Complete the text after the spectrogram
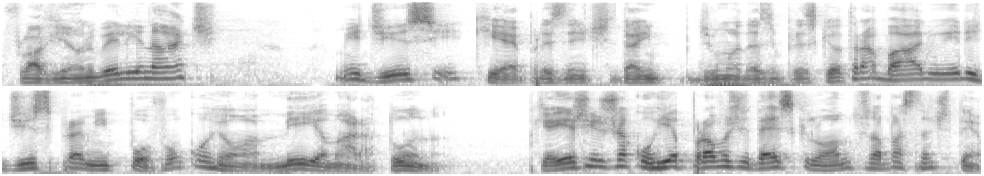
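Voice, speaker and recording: A man talks very fast at medium pitch, with very wide pitch swings and vocal fry. The recording is very clean, with a silent background. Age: 60s. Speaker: professor and speaker. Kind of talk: casual interview storytelling.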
